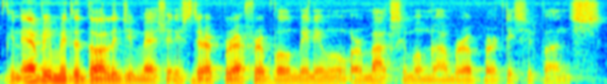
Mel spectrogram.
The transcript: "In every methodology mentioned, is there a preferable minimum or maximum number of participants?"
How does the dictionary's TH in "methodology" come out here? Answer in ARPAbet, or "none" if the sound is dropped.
T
